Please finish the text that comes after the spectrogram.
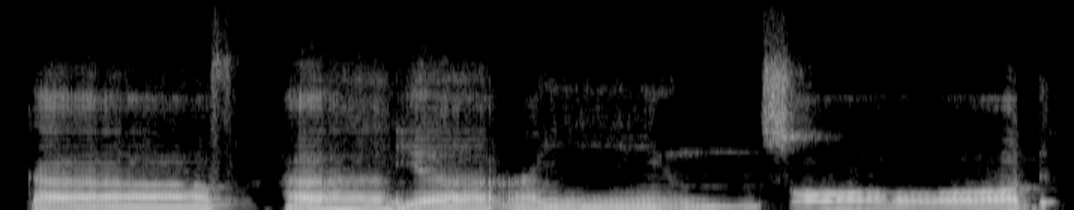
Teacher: Shad karena diakhiri huruf dal dipantulkan qalqalah.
